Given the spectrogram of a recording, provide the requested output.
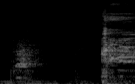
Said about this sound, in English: She's not going to be quiet. I think she's barking at something going on. That's why.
